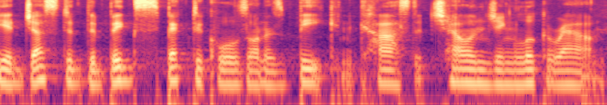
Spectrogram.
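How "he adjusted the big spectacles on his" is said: ordinary delivery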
